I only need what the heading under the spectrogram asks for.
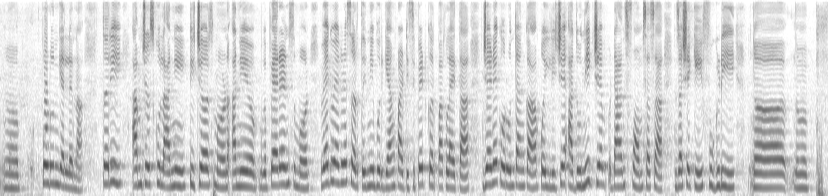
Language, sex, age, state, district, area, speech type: Goan Konkani, female, 30-45, Goa, Sanguem, rural, spontaneous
